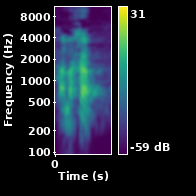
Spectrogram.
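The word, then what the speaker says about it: halajá: judía o rama como tal significa jalaja se pronuncia esto de acá jalaja os están divididos en cinco grandes grupos grupo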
